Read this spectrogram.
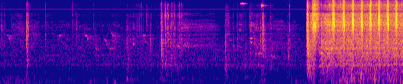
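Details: Briggs & Stratton engine on a cemetery riding lawn mower, worked on for a compression release issue: quiet, then it fires and settles into a steady, even popping beat of about three per second; starts and runs normally.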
